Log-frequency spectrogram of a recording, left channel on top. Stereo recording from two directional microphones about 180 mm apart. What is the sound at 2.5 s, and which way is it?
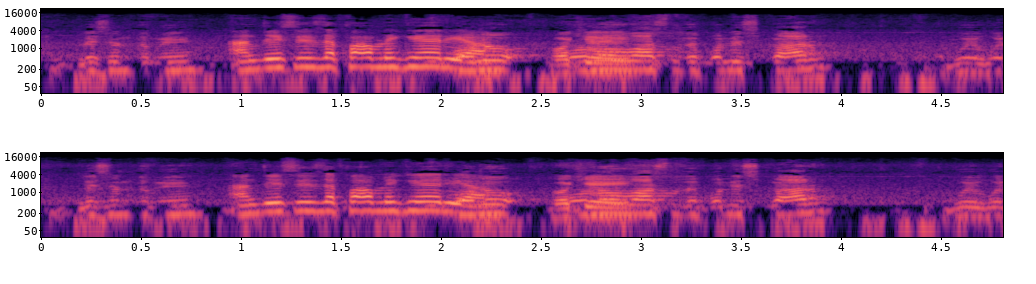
Speech, 10° right (ahead or behind).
